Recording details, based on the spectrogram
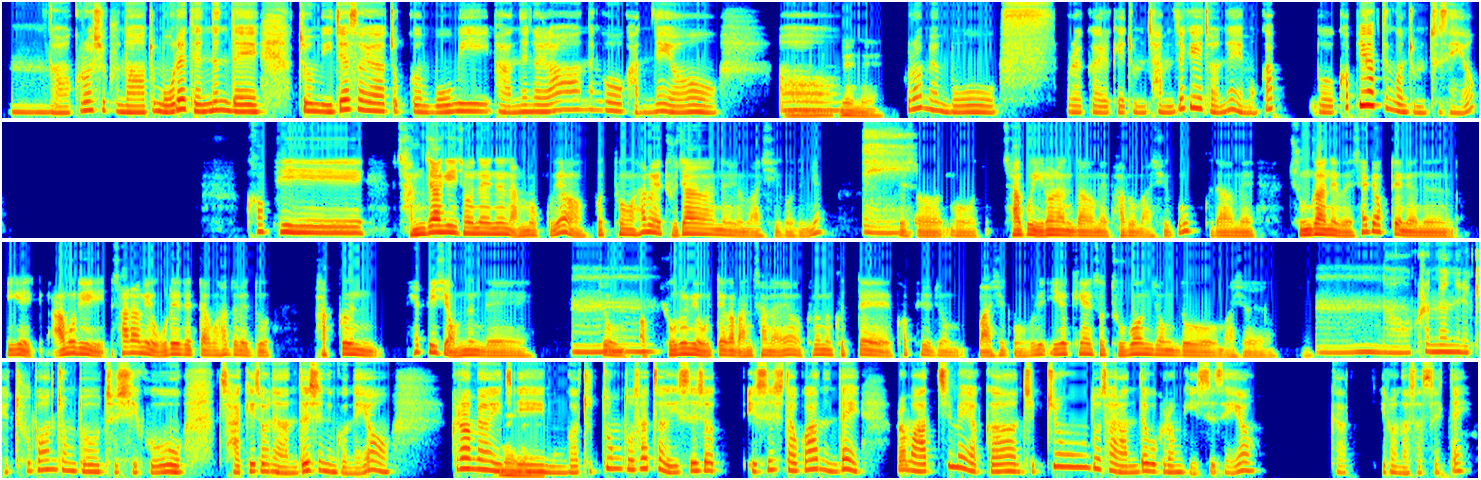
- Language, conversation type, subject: Korean, advice, 충분히 잤는데도 아침에 계속 무기력할 때 어떻게 하면 더 활기차게 일어날 수 있나요?
- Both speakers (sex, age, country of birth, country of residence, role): female, 30-34, South Korea, United States, advisor; male, 45-49, South Korea, South Korea, user
- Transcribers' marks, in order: tapping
